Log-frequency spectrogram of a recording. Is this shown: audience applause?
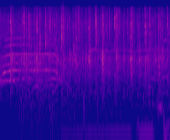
yes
